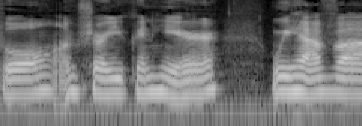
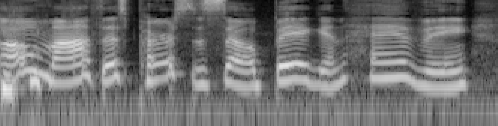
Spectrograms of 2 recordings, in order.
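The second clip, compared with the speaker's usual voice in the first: cartoon voice, southern accent, pitched up high; 9 semitones higher, 3 dB louder than usual. Describing a cartoon scene, the speaker quotes SpongeBob: SpongeBob in a southern accent. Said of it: "in the southern accent".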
